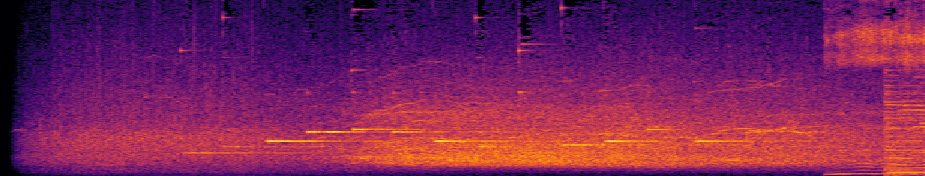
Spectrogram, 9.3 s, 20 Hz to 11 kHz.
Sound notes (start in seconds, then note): 0.2 crowd cheering; 1.8 festive holiday music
